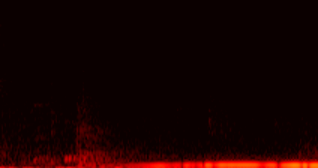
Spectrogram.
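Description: A deep drum booms and hums low.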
